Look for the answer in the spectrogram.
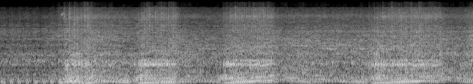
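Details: Honda Beat ESP scooter after rebuild fixing harsh noise and light smoke caused by a cracked piston and block: revs up cleanly in repeated blips and drops back, no rattle, knock or scrape; sounds healthy.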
